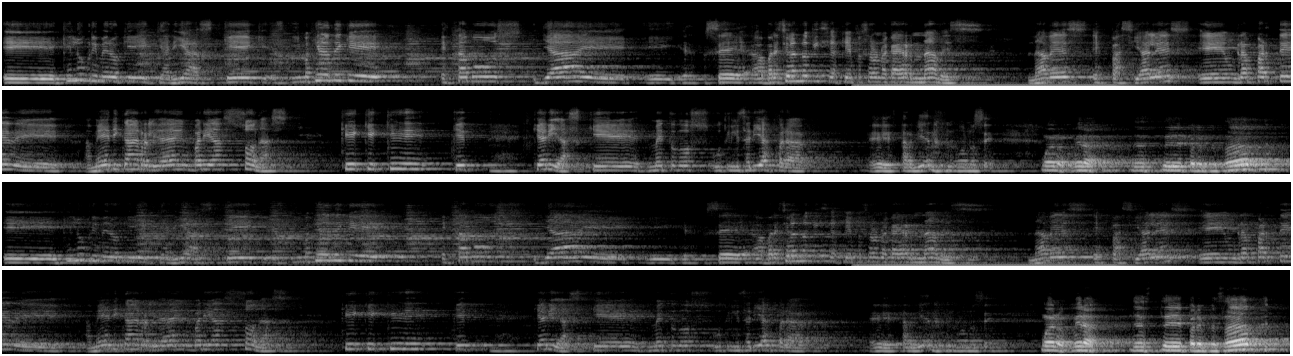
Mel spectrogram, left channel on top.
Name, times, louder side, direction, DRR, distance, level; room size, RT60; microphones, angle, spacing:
voice 1, 0.0-3.8 4.4-9.8 10.3-15.7 16.3-17.1 17.4-21.0 21.5-23.2, left 5 dB, 70° left, 10 dB, 0.4 m, -29 dB
sound 1, 1.3-5.7, right 1 dB, 10° left, 0.9 m, -41 dB
sound 2, 8.5-11.3, equal, 25° left, 1.8 m, -37 dB
voice 2, 23.3-25.6, right 3 dB, 50° right, 10 dB, 0.4 m, -20 dB
12.0 x 4.5 x 4.8 m, 2.1 s
head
